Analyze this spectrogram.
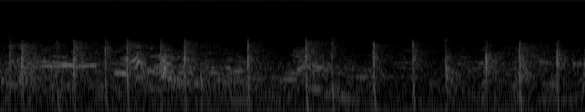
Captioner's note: applause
